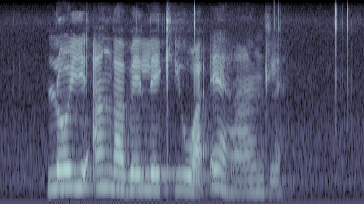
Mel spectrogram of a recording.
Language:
Tsonga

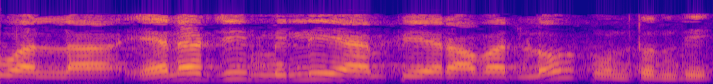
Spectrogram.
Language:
Telugu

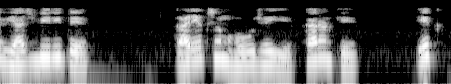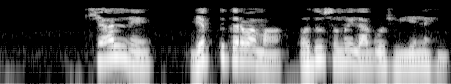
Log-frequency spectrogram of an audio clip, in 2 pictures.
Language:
Gujarati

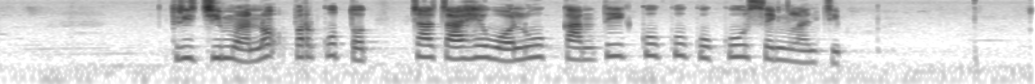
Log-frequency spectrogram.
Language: Javanese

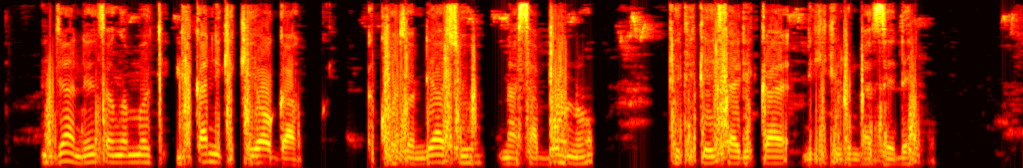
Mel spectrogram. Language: Amba (Uganda)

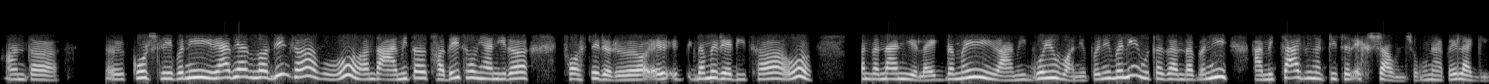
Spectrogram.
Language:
Nepali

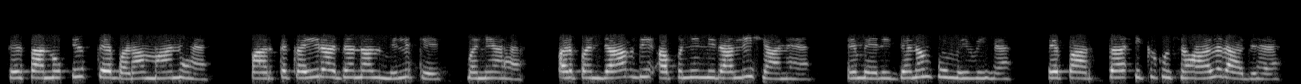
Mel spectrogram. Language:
Punjabi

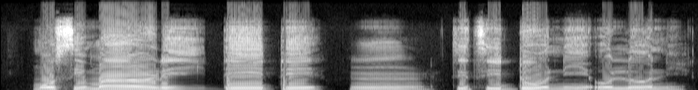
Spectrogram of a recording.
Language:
Yoruba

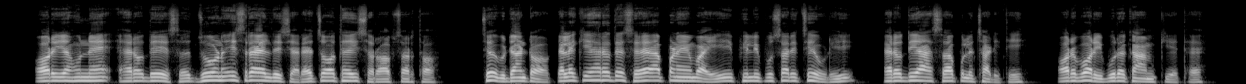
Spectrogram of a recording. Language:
Mahasu Pahari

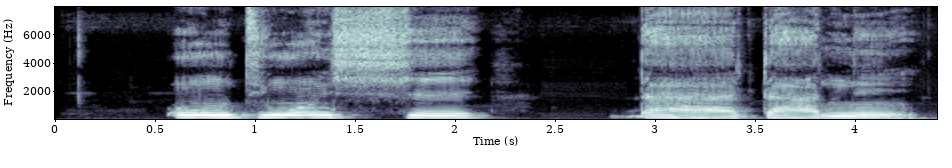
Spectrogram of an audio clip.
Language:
Yoruba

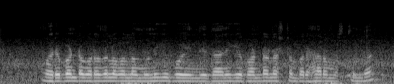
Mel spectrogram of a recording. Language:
Telugu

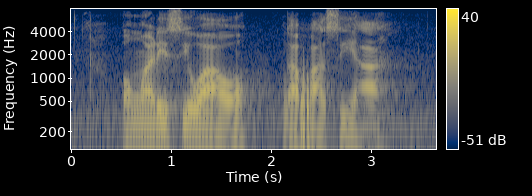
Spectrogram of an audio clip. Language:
Venda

